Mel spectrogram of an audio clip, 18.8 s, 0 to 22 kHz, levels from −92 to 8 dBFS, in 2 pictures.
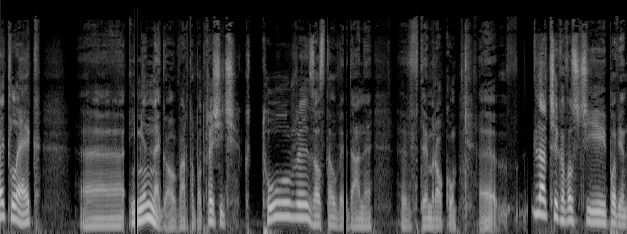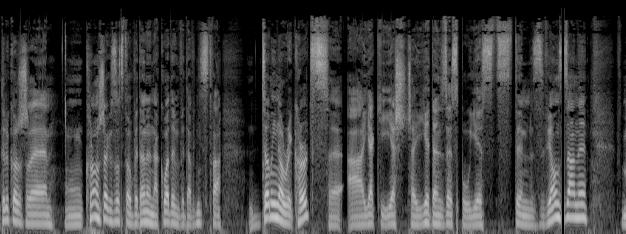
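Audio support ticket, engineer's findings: Speech cuts to silence five times: 2.02, 5.15, 7.92, 11.21 and 17.82 s. Gaps are 21 to 65 ms. Playback then resumes. Bluetooth stall, likely. Interference delayed packets, the headphone buffer ran dry, and playback paused until resent packets arrived.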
